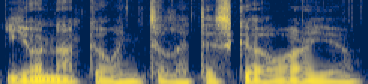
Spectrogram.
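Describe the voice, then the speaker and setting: A man playing a menacing, possessive villain warlord and protective lover in a scripted roleplay audio drama, speaking deliberately and commandingly, dropping into breathy murmurs. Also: fairly low pitch, fairly even intonation, mellow. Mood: resigned, commanding.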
